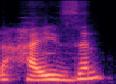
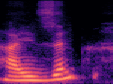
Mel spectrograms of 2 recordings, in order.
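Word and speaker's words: heißen: So this is called heizen. You have to pronounce as S plus Z, combiningly heizen.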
